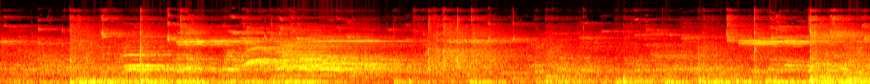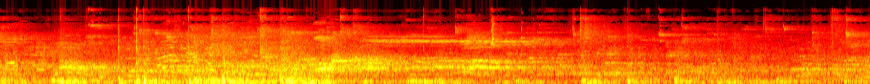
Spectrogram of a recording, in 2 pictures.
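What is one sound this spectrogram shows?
A volleyball is struck by hands with sharp slaps.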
